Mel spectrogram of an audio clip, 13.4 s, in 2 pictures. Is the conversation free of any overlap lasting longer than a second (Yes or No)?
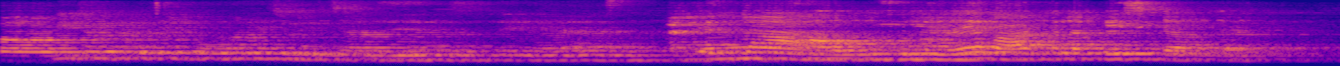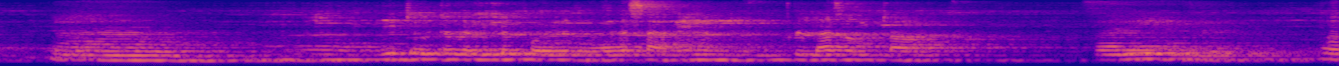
Yes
